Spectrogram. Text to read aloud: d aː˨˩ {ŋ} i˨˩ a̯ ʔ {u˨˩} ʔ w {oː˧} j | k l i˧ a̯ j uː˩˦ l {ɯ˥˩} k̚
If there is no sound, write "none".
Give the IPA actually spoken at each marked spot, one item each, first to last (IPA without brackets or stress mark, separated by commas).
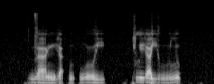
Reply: ŋ, u˨˩, oː˧, u˥˩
